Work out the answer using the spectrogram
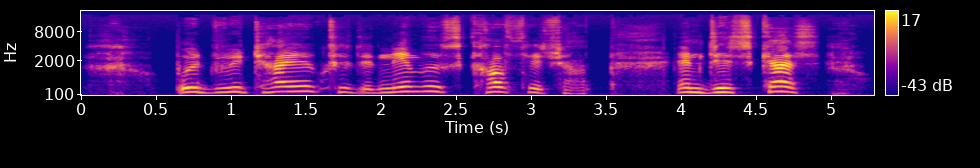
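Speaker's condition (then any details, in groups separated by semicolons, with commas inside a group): Cerebral palsy; cerebral palsy since childhood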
